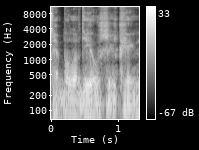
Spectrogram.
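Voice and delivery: deliberately altered voice. Announcing the temple's name in a changed voice: deliberately altered voice. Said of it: "using my ability to alter my voice".

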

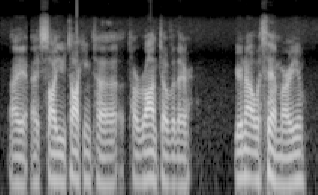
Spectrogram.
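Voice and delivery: usual speaking voice

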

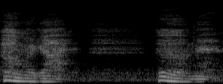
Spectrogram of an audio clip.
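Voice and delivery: out of breath from laughing. Making a funny sound for viewers, out of breath from laughing. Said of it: "I can't breathe now".

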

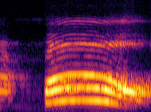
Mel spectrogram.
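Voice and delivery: café called out loud, as if far off, fé stretched. Explaining the stressed syllable of a word: café called out, 'fé' stretched. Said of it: "chamar a palavra como se a gente estivesse falando com alguém que está longe de nós".

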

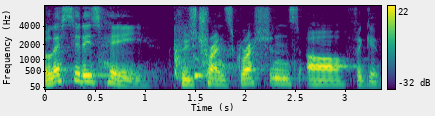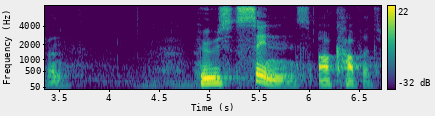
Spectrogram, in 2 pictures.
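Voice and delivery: slow, deliberate reading-aloud delivery.

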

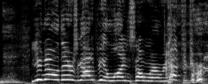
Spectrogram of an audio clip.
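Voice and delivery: very high-pitched, lecturing voice. Arguing back at the other character in a comedy bit, Tails voice. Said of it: "Like, Tails is like".

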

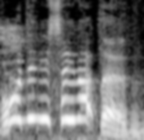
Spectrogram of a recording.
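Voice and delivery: put-on outraged shout.

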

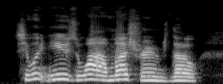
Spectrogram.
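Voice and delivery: ordinary delivery, nothing marked

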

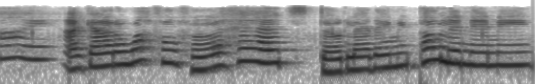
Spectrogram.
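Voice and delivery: very high, creepy, unsettling put-on character voice. Voicing the rare Sweet Treats character, in Susie Sundae voice. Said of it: "I'm probably not going to do that voice ever again because that was just creepy".

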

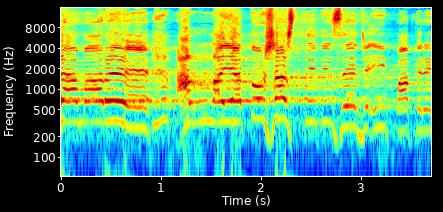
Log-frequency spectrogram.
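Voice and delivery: loud, high anguished shout.

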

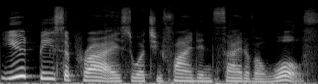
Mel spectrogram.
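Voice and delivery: usual speaking voice

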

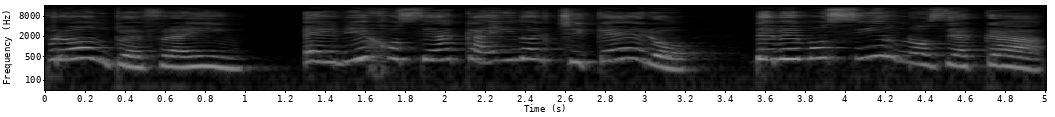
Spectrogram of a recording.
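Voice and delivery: urgent, hurried cry. Enrique, rushing to his brother Efraín, exclaiming, rushing. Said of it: "exclamó Enrique precipitándose a su hermano".

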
